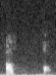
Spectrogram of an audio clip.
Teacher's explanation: pangkal lidah paling belakang nempel ke langit-langit paling belakang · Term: huruf qaf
